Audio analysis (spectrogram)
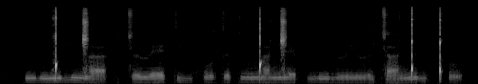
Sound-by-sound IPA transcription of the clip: ŋiŋ͡ǃiŋ͡ǁa | cəɹɛ tifo tətuŋ͡ǃa ŋ͡ǁɛfyŋy ɹeɹəca ŋ͡ǃyǃʰo

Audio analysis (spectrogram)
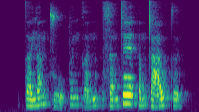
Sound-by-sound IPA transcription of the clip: t̪ɐ˨˧jɐ˥n t͡suː˨˩pɵ˥nkɐ˨˥n | sɐ˨˧mt̪ɛː˥t̚ ɐ˨˥mt̪aː˨˥w t̪ɵ˧t̚

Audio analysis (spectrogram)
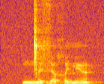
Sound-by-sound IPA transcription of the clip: ŋ͡ǀɪzeχɪ lʲə̃

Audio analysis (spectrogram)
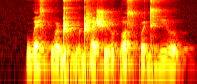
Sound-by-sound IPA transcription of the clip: wɛzpwoɖʉ ɡʷɛɖvæʃʉʊ̯ ɠɔspɵdʱiʊ̯

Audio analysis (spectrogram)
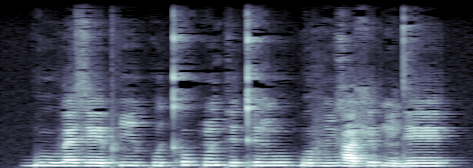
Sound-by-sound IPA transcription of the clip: ɡ͡buː˨βɛ˨zeː˨pʰiː˨ kʷi˨kʰʊ˦˨ kʷĩ˦ kɪ˨ kʰɪ˦ŋuː˦ɡ͡bʊ˦˨ vĩ˨˦ɣa˨ʃɪ˦ ɓĩ˨deː˦

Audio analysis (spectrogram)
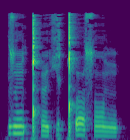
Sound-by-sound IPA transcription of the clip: zũ˦ ǃʰœ̃˨çə˦ ǃʼo˦˨ sˤõ˨ŋ

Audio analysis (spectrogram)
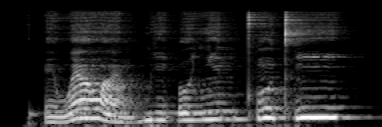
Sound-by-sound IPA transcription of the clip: ʔẽ˩wæ̃˦lˠæ̃ː˩ ɡ͡bĩ˦ʔo˦ʎĩ˥n pʼũ˥ tʼĩː˥

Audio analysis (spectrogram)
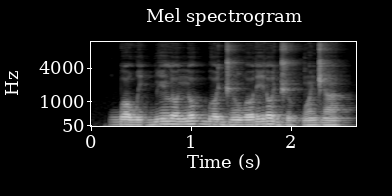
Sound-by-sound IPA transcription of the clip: ɡ͡bɔ˨ wi˨ɡ͡bĩ˧lo˧ no˦ɡ͡bo˧ d͡ʒũ˨wo˨˦ ɾi˦ɾo˦˨ d͡ʒu˨ ɡ͡bɔ̃˨˦d͡ʒã˧

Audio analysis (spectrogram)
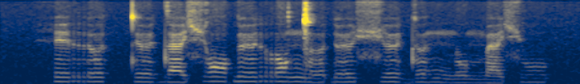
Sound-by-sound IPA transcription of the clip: he˨rɵ˨ tːø˨dæ˨ ɕɔ˦ɠø˦rɔ˦ ŋ͡ǀɵ˨ɗø˦ ɕø˦˨ dɵ˦nːo˨mæ˨ ɕu˦

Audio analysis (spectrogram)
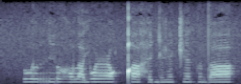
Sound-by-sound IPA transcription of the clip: βəlriɾɤ ɦɔlajo ʕɔ ǃahɛɟə̃ʒɛ̃ t͡ʃɛ̃kə̃ da

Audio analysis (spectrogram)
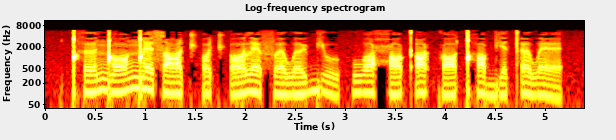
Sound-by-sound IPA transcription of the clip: ǃʰə ŋ͡ǃɔ ŋ͡ǃɛsɑ t͡ʃʼɔt͡ʃʼɔlɛfɜ wəy̯bʲu | wɔħɒkʼɑ kɒǃʰɒ bʲɛtʼɜwɛ

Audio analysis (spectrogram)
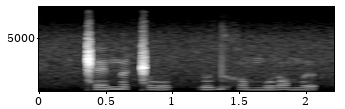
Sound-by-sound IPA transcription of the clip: ǁɛnɐǁo | ɾʊdʊxɔ moɾɔmə

